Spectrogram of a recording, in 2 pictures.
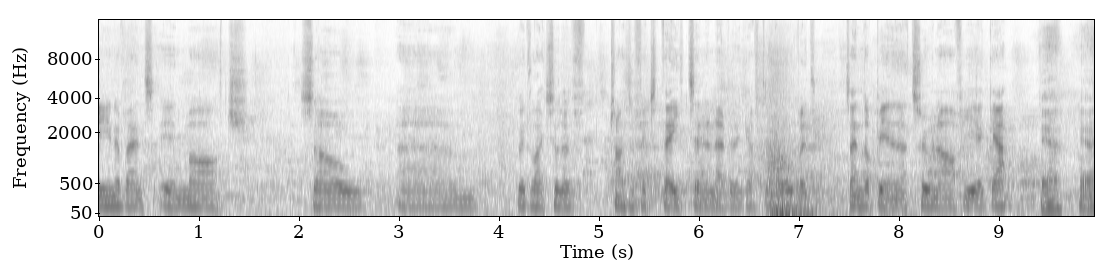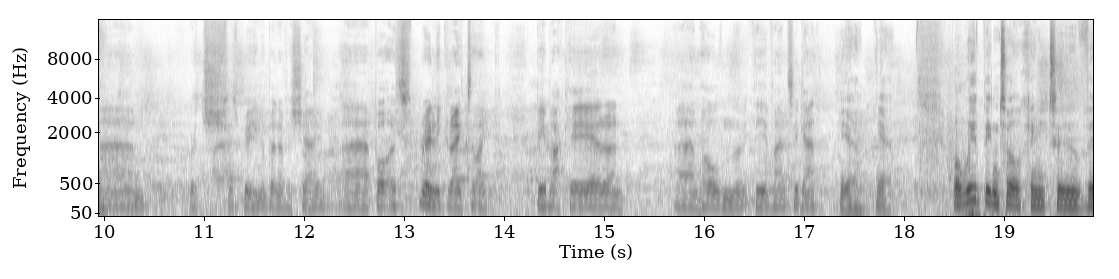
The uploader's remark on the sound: Live at the Liverpool Business Fair the team interview a number of visitors and exhibitors.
